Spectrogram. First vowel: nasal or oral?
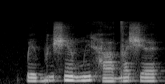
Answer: oral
